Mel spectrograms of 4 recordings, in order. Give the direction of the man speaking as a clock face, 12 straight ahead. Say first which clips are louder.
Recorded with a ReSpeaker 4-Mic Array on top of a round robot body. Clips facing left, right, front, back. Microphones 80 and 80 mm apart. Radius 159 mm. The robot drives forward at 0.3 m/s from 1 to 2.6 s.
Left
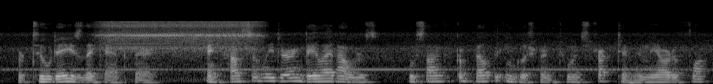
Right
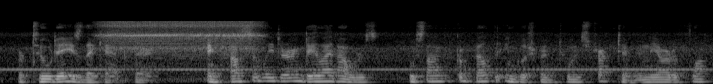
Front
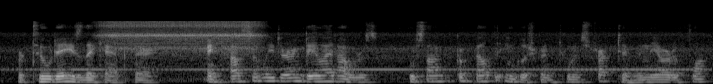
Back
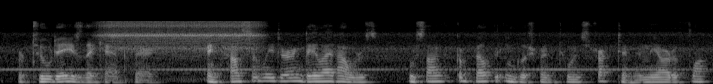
Left 2 dB, front 1 dB; 10 o'clock.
